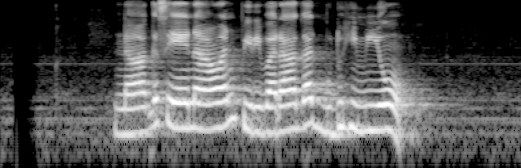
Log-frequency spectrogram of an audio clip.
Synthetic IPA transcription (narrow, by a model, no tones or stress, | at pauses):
naːɡəseːnaːʋanpiɾiʋaɾaːɡat̪̚bud̪uɦimijoː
